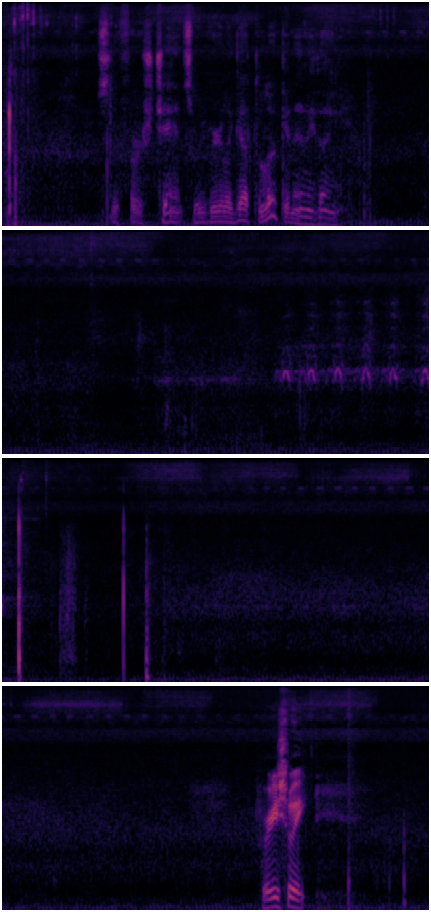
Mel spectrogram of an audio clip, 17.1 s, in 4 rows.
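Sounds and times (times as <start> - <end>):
low steady hum: 0.0 - 17.0
bird calling: 3.2 - 9.1.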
